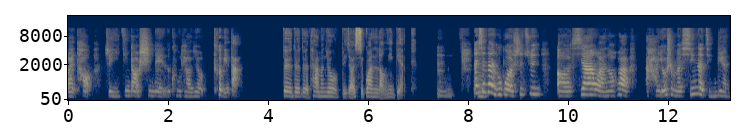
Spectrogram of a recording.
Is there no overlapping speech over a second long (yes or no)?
yes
